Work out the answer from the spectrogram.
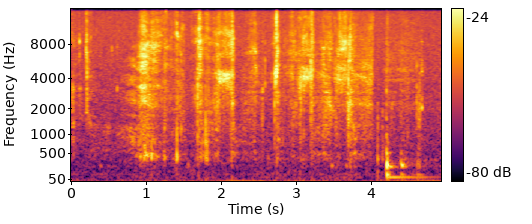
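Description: Faint closed-mouth chewing of a piece of black goat meat, with small wet mouth clicks. A single soft knock about four seconds in, followed by a low hum.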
